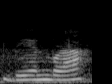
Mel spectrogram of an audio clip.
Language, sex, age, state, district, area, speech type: Assamese, female, 60+, Assam, Golaghat, urban, spontaneous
